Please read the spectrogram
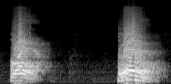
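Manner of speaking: punchy mock gun blasts, high and loud; high, punched gunshot noise; imitated gunshots. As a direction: fire off two spaced comic-book shots. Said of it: "And you hear".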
